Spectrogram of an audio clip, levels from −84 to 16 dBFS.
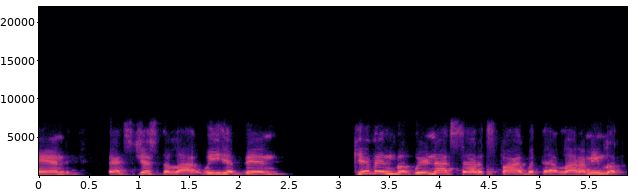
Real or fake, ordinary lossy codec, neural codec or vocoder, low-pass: real; Opus, 24 kbps; none; 7.2 kHz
